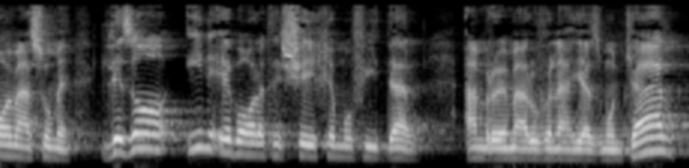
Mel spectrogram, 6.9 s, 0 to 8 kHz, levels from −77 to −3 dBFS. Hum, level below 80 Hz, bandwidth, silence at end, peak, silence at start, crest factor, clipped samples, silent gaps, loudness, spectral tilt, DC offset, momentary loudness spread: none; -80 dBFS; 7.6 kHz; 0 s; -4 dBFS; 0 s; 16 dB; under 0.1%; none; -21 LUFS; -3 dB/octave; under 0.1%; 10 LU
